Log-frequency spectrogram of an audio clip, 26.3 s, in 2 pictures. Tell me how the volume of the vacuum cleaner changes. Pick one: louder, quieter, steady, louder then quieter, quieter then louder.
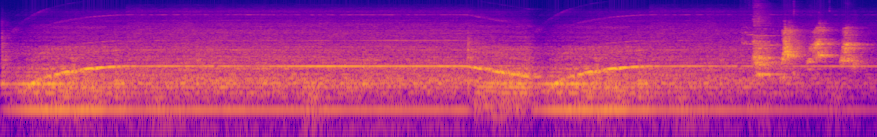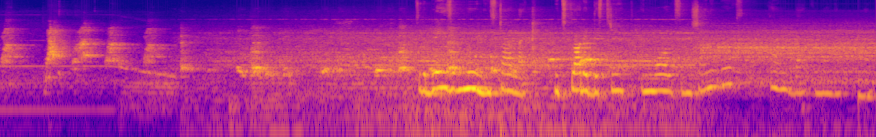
quieter then louder.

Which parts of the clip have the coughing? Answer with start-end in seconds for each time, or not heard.
not heard.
